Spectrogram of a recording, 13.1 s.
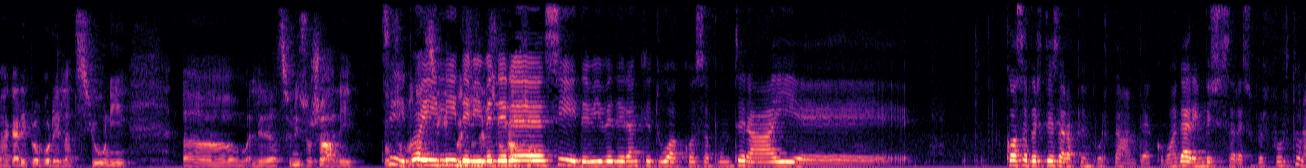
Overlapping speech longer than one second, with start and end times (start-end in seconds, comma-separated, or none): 3.8-5.5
